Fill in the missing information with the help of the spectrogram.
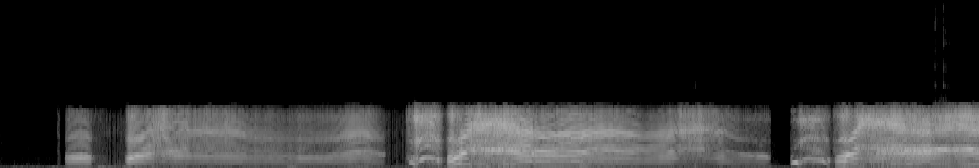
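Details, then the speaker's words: A baby cries in long, wavering, high-pitched wails separated by brief catches of breath, used as a sample of one of the worst sounds to the human ear. "number three is a baby crying oh geez we have this miserable looking creature let's listen oh"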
